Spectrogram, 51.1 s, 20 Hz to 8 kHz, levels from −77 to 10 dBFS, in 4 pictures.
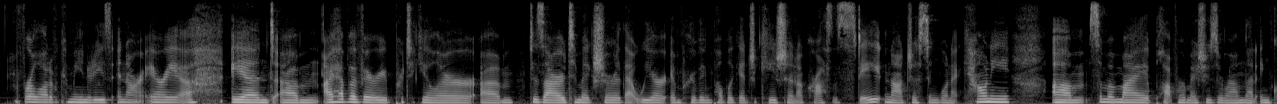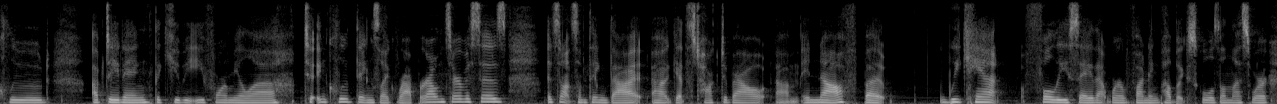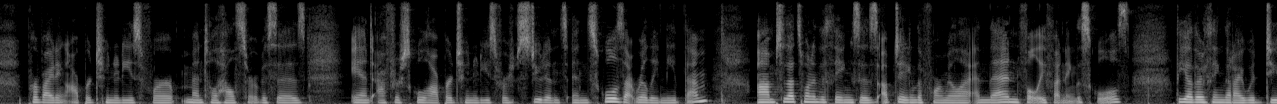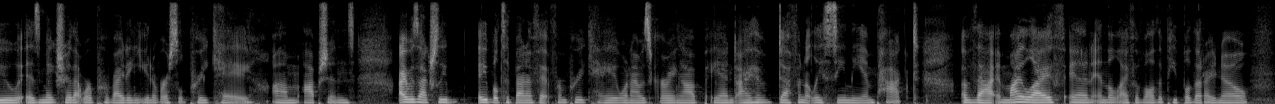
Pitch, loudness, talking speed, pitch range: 180 Hz, -25 LUFS, 195 wpm, 170-190 Hz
